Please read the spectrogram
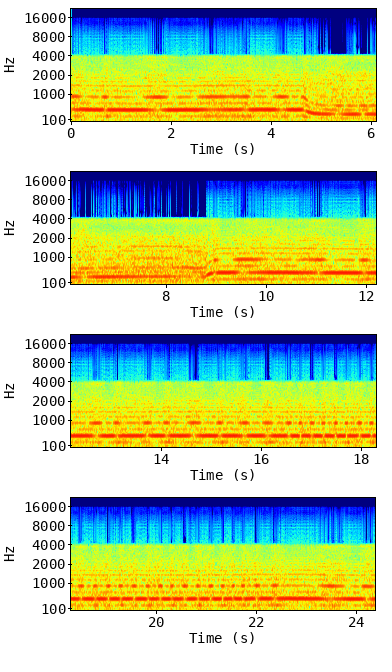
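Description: RC airplane's motor and propeller, heard close up from a camera on the plane: a loud, steady whine at high throttle. About five seconds in, the throttle is pulled back and the pitch drops for about four seconds, then climbs back to the full-throttle whine, over a rush of air.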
